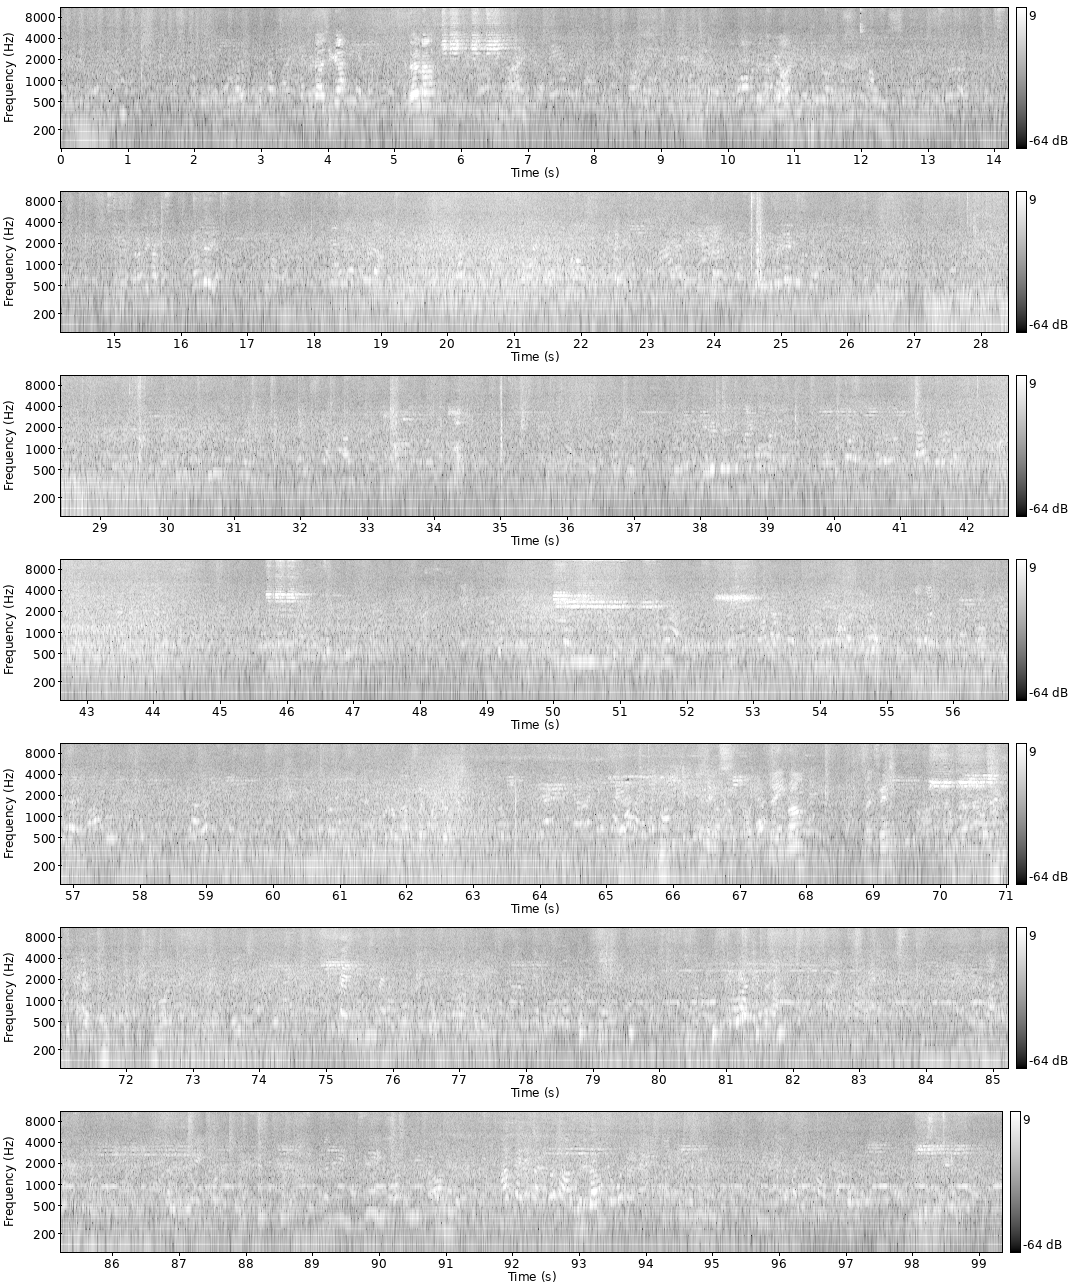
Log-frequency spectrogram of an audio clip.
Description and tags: traffic medium throaty nearby covered sidewalk cavernous acoustic street market hall people and movement India
hall, market, movement, sidewalk, India, medium, traffic, cavernous, people, covered, throaty, street, nearby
